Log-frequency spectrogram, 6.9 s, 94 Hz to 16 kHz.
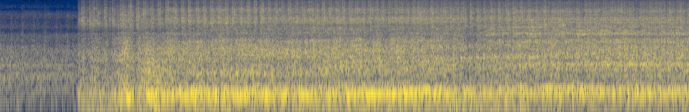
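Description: Small engine of a pre-1918 veteran car running steadily as the car drives along. The sound comes in suddenly a little under a second in.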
